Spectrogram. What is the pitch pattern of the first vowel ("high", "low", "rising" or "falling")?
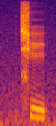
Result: falling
